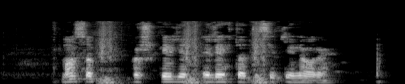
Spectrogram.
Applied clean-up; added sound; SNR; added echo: classical method WPE with log-MMSE.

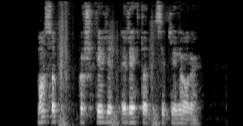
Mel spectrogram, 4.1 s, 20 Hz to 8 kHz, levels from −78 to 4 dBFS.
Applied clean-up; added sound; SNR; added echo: neural mask model DeepFilterNet 3.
